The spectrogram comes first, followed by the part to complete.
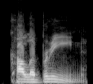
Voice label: "colubrine", American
